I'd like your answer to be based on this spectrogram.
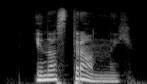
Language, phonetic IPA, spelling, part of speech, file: Russian, [ɪnɐˈstranːɨj], иностранный, adjective, Ru-иностранный.ogg
- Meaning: foreign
